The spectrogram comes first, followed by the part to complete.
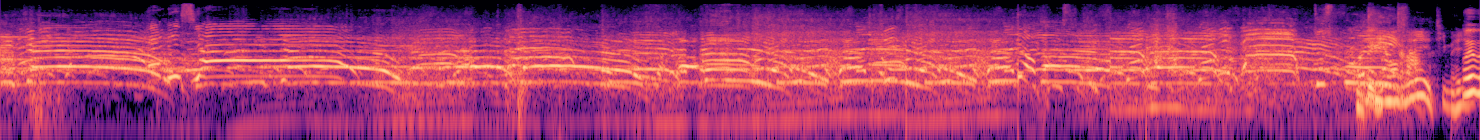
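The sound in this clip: Crowd at Le Puy-en-Velay shouting slogans at a visiting official: many loud, overlapping voices yelling and chanting without pause, with a short dip near the end.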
